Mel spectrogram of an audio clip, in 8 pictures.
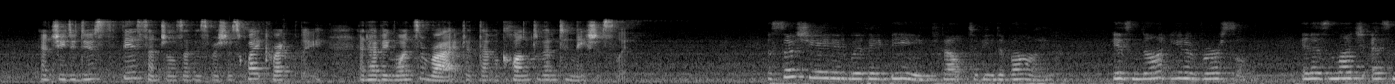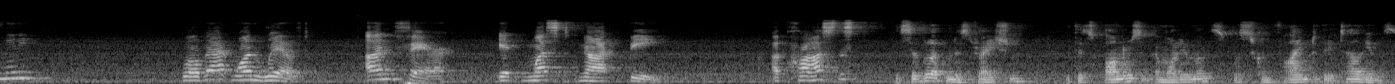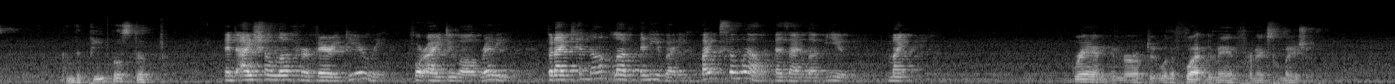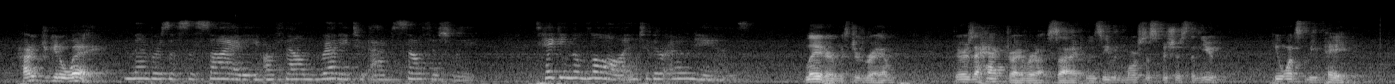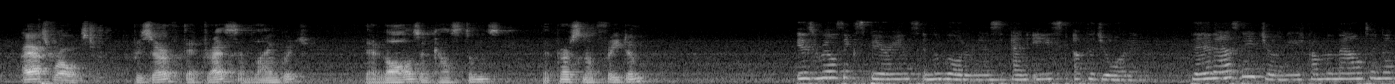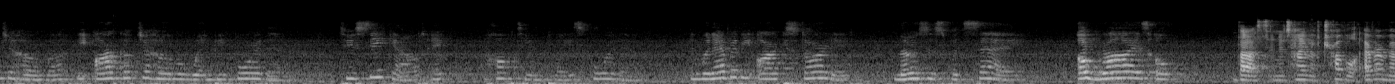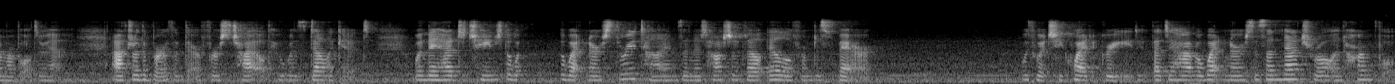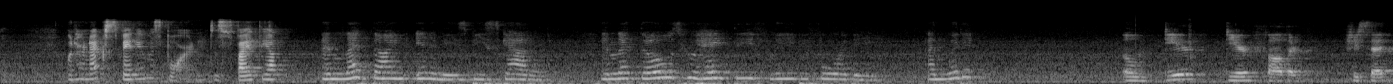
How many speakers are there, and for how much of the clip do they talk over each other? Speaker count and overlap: six, no overlap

